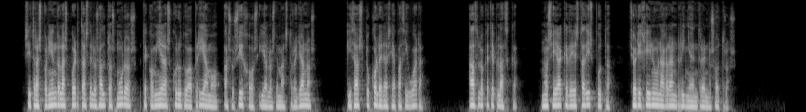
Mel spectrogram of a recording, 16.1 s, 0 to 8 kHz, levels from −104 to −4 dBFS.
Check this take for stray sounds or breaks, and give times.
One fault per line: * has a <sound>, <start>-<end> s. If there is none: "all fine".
all fine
